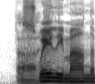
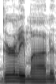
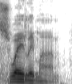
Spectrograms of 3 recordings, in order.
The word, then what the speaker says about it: Suleiman: Suleiman the Magnificent. – Suleiman the Magnificent, yes. It's not Gurliman, it's Suleiman.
